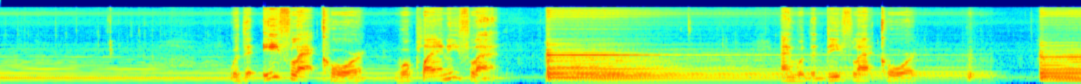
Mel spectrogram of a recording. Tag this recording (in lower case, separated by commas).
music, piano, electric piano, musical instrument, keyboard (musical), speech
